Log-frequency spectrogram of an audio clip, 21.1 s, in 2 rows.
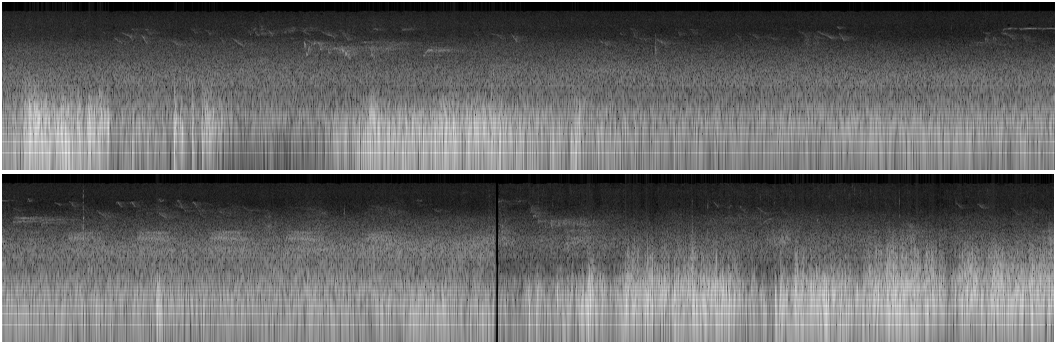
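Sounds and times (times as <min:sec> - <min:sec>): wind: 0:00.0 - 0:21.0
small birds chirping: 0:01.0 - 0:08.7, 0:09.6 - 0:16.5
bird calling: 0:09.8 - 0:15.0.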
